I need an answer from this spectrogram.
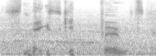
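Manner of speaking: slow, low, hushed longing; dreamy murmur. Real, not acted. Dreamy echo.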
